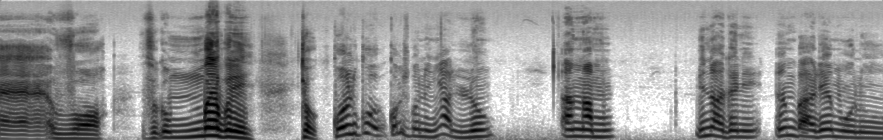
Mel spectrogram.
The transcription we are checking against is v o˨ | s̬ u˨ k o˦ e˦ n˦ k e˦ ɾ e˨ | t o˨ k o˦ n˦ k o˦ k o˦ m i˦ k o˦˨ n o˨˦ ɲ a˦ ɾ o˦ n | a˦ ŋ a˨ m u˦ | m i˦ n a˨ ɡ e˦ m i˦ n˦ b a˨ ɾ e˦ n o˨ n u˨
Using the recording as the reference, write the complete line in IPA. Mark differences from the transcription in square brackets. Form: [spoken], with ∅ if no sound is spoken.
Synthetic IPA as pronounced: v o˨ | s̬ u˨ k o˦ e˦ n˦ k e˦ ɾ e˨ | t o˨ k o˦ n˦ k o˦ k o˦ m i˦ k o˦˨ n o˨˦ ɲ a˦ [l] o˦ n | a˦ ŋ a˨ m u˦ | m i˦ n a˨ ɡ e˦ [n] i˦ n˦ b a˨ ɾ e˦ [m] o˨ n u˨

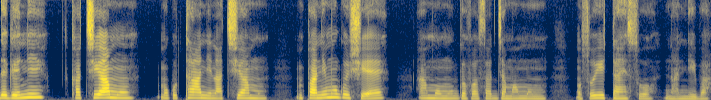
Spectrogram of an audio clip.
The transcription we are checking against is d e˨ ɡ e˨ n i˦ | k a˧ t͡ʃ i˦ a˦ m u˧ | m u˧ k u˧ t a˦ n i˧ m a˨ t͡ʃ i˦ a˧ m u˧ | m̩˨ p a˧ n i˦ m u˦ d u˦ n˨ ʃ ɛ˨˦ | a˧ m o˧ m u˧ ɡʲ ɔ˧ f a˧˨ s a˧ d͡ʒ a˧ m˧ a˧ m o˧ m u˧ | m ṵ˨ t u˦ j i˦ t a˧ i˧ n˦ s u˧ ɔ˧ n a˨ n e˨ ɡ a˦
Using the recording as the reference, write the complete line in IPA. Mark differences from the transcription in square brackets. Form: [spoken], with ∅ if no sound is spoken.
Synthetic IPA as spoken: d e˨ ɡ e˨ n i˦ | k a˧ t͡ʃ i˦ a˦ m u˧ | m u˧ k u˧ t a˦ n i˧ [n] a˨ t͡ʃ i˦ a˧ m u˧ | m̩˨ p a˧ n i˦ m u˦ [ɡ] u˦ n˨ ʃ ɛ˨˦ | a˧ m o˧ m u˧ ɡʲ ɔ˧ f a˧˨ s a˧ d͡ʒ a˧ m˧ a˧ m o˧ m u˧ | m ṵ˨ [s] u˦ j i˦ t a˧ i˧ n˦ s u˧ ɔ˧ n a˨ n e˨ [b] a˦

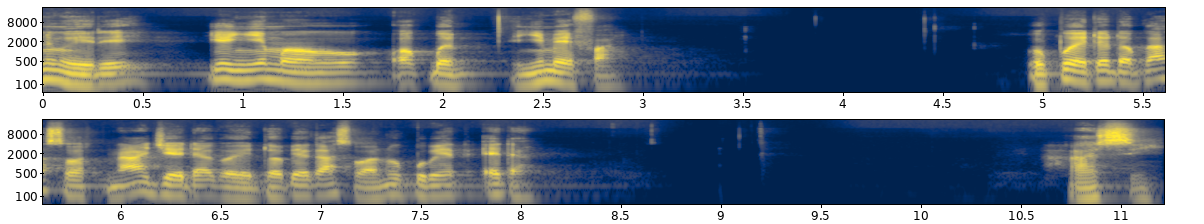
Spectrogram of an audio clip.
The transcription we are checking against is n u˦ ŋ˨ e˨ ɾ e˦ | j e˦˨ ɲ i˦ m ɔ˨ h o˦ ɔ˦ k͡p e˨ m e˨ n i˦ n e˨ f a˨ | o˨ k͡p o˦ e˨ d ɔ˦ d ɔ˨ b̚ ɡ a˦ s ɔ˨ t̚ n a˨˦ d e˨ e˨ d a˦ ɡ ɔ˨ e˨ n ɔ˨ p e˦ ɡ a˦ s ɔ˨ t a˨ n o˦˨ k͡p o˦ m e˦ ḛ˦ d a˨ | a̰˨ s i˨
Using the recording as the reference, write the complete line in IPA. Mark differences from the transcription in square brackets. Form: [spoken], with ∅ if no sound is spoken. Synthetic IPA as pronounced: n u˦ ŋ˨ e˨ ɾ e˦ | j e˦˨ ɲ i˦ m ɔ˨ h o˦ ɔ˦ k͡p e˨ m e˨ [ɲ] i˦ [m] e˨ f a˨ | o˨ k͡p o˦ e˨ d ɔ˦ d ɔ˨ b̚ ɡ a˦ s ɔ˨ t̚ n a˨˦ [d͡ʒ] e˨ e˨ d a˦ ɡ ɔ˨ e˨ [d] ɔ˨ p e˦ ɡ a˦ s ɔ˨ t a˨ n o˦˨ k͡p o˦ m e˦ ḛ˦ d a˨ | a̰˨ s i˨

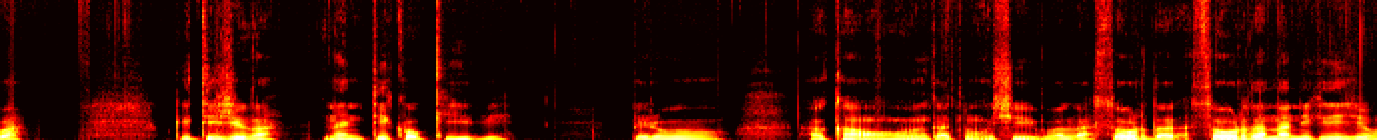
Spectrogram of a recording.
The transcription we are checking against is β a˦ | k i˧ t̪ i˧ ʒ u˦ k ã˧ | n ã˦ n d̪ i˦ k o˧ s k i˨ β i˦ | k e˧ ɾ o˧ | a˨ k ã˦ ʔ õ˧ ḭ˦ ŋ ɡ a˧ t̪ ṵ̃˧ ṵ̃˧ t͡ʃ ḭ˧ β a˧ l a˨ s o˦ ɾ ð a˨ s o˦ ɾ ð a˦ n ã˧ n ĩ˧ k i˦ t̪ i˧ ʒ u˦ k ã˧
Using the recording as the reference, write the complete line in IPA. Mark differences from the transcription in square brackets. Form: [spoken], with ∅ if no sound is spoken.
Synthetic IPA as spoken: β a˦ | k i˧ t̪ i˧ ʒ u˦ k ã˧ | n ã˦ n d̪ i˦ k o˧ [∅] k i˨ β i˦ | [p] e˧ ɾ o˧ | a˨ k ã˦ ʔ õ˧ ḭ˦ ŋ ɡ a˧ t̪ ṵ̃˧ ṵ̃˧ t͡ʃ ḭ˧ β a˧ l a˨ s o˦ ɾ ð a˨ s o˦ ɾ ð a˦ n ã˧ n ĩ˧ k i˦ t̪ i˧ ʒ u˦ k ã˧

